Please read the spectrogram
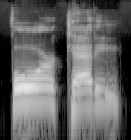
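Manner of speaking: loud, high, slow call across the course; golfer's call. A narrator's reading. Golfer calling his shot across the course, loud and drawn out. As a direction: belt it out slowly to the field.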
